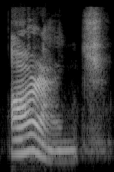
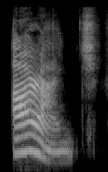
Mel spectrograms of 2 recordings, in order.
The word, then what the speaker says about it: orange: i naranja do es orange orange como puedes ver la del final no la pronunciamos en este caso en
